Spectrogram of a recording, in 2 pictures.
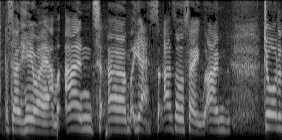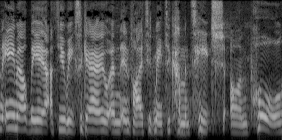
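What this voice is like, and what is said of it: Husky, slightly hoarse voice. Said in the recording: “Houston allergies have not been kind to me, so I sound a little bit husky”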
